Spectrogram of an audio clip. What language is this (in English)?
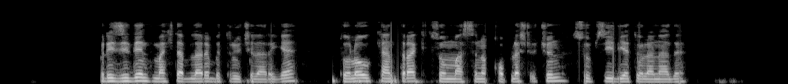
Uzbek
